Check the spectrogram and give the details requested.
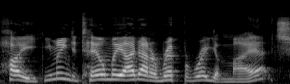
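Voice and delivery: put-on loud, dumb-sounding southern accent. Imitating a man with a heel character, in a stupid southern accent. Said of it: "it's like the stupid southern".

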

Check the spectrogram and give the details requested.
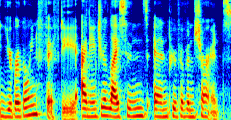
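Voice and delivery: usual speaking voice

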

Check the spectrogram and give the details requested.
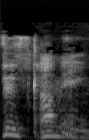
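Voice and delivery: thick put-on Austrian accent. Introduced on the show, trying to annoy the host with an Arnold Schwarzenegger impression. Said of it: "this impression of the horribly portrayed Mr".

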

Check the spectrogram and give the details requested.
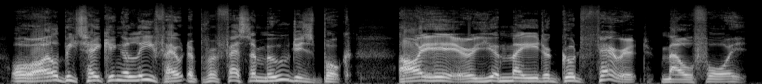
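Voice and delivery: growling voice. Hagrid, his smile gone, answers malfoy's complaint, growled. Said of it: "he growled".

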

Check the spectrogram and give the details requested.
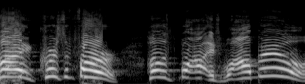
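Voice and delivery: booming voice, very high-pitched and very loud. Retelling a New Year's phone call from Wild Bill: Wild Bill impression. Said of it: "He calls me up on New Year's, and he's like".

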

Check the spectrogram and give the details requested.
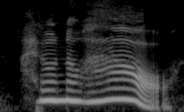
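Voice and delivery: very high-pitched fairy godmother cow voice. Reading a story aloud, the fairy cow answers Roxanne; fairy cow character voice. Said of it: "A fairy cow appeared. / "You've got wings and a wand, but you can't even hold it because you don't have hands. / "That's me".

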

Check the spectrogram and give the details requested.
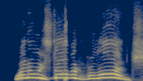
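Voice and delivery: put-on high boyish voice.

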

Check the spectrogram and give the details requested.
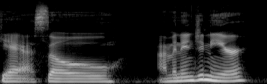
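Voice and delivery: mock awkward man voice, acted awkwardness. Retelling how a guy at a club approached her: imitating an awkward guy. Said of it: "felt like a LinkedIn, like, exchange".

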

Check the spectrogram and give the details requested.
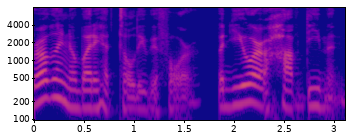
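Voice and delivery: usual speaking voice

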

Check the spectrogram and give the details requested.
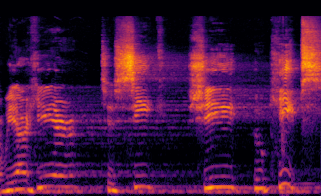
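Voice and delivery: booming, very loud, very slow, high, drawn-out full-force delivery. After sounding a horn through the halls, speaking again with all possible force. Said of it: "with all the force I can muster".

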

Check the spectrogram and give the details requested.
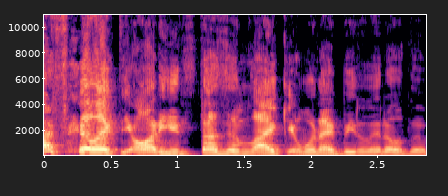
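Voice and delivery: loud mocking voice.

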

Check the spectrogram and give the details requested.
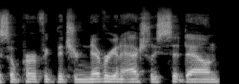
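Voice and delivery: normal talking voice

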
